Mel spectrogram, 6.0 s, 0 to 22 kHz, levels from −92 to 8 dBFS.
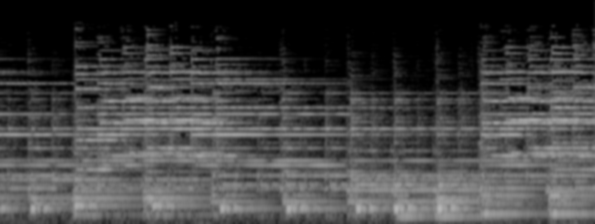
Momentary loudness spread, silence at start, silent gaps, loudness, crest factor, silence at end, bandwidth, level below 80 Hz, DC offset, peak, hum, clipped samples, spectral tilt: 9 LU; 0 s; none; -24 LUFS; 14 dB; 0 s; 15 kHz; -66 dBFS; under 0.1%; -12 dBFS; none; under 0.1%; -2 dB/octave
